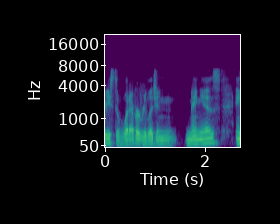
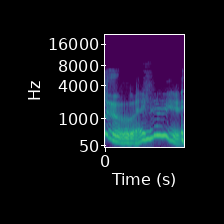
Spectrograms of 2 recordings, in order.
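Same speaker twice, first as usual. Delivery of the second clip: very slow, high-pitched, stretched-out robot voice; 8 semitones higher than usual. Picturing the Emperor's background henchmen talking: Hedonism Bot voice. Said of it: "talking like Hedonism Bot in Futurama".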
